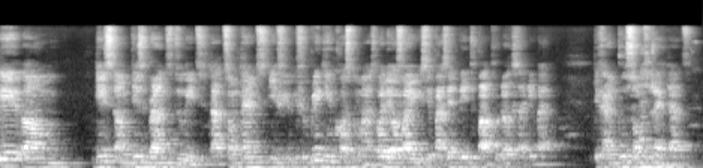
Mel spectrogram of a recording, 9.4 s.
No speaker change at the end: Yes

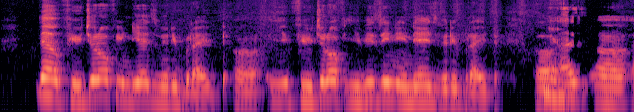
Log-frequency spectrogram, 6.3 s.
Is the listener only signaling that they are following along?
Yes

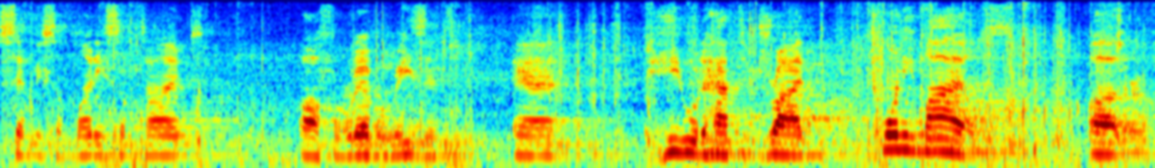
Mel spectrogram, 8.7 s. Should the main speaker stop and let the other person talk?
No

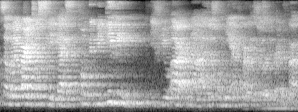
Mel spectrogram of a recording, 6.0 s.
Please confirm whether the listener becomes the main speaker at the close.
Yes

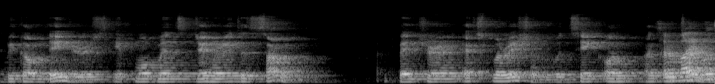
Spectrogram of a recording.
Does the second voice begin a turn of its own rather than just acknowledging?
Yes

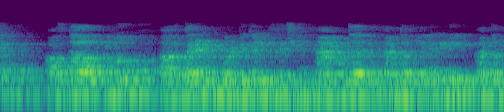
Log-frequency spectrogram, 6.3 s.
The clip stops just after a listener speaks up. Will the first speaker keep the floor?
Yes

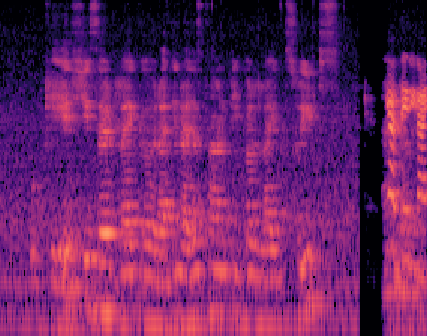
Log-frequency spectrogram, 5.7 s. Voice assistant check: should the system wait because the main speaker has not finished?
No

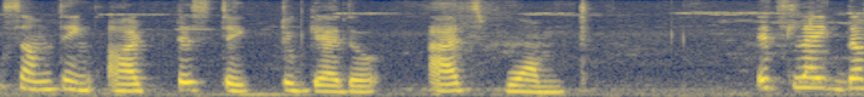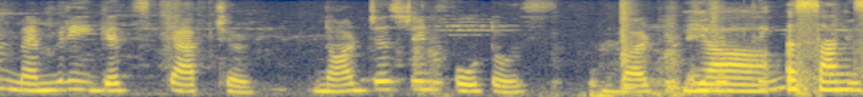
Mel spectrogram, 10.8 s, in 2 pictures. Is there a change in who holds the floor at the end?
Yes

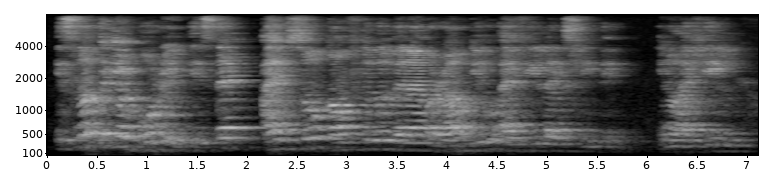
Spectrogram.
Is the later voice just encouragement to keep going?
Yes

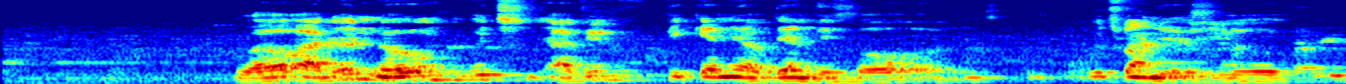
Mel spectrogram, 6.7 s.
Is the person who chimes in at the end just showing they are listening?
No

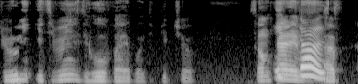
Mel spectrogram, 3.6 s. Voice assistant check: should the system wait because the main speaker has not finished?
Yes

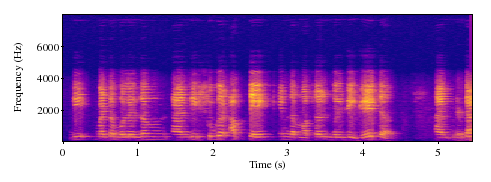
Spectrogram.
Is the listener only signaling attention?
Yes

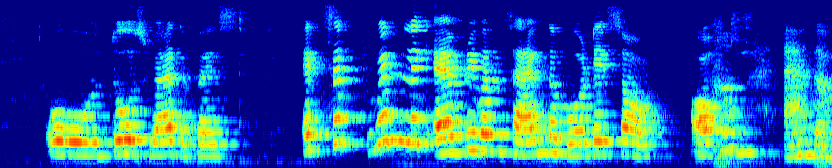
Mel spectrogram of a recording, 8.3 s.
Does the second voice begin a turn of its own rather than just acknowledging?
Yes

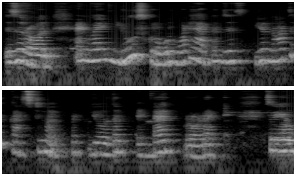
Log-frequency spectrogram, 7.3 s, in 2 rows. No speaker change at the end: Yes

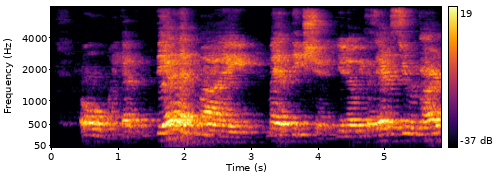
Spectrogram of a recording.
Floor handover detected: No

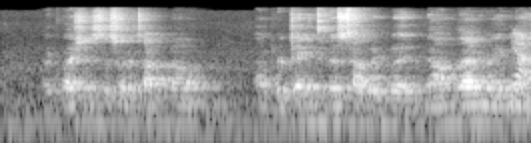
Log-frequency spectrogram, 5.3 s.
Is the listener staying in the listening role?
No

